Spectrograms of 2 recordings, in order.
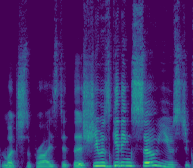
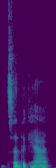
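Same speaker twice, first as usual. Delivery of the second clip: ordinary delivery, nothing marked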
